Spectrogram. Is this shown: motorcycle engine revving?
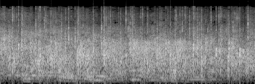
no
